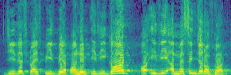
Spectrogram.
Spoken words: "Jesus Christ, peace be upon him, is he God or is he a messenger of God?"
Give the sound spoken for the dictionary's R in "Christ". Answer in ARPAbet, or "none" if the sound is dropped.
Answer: R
